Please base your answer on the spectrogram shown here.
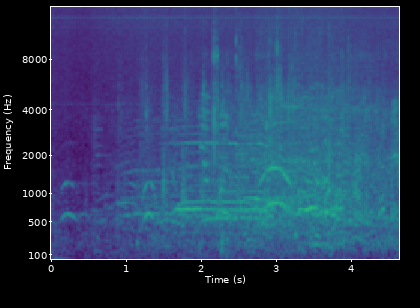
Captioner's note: audience cheering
